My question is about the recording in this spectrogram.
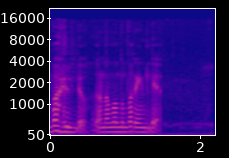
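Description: A man's voice, two drawn-out phrases, with a faint low sound near the end.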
